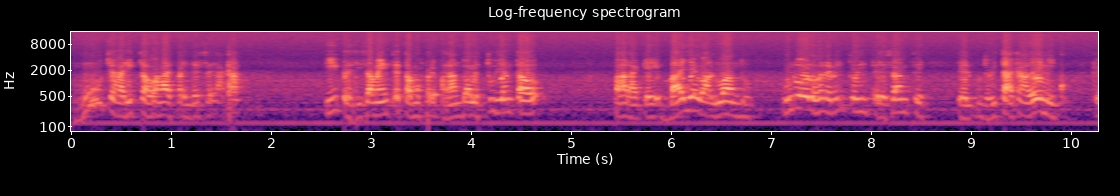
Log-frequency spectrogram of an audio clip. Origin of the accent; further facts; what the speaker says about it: Cuba; Yo soy cubano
